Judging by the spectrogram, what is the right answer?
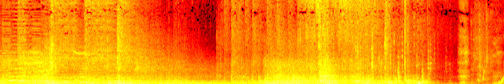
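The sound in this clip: An explosion as a battleship is blown up and sunk: a loud, sustained roar with crackling bursts that lasts several seconds, then drops away abruptly to a few faint sounds.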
